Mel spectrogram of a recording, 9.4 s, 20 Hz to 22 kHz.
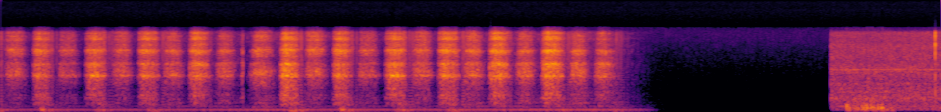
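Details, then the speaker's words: Rapid, irregular breaths of uneven depth, then an abrupt apneic pause, played in a student presentation on respiratory regulation. It is attributed to brain injury inhibiting the respiratory centre until high blood CO2 restarts it; Biot's respiration. "Y este estímulo serán los fuertes niveles de dióxido de carbono en sangre. Y así es como suena."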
